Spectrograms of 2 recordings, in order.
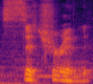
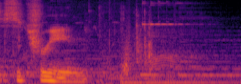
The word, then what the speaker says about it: citron: I absolutely refuse to pronounce citron as citrine.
